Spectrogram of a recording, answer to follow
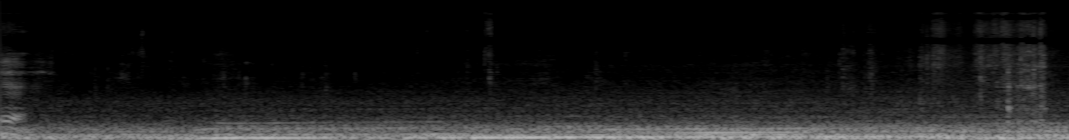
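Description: Car engine and tyre rumble heard from inside the cabin as the car drives slowly: a steady low rumble that swells slightly about a second and a half in.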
